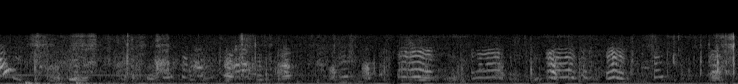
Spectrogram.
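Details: Litter of one-week-old Great Dane puppies with their mother, recorded in 2012. Several puppies give thin, rising-and-falling squeals and whines, some in quick runs of three or four, over rustling, shuffling noise.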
